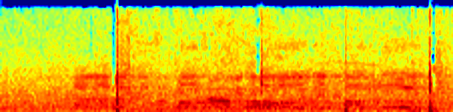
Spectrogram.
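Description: A football being kicked: one sharp, loud strike about half a second in, then a couple of lighter touches, over players' shouts.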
